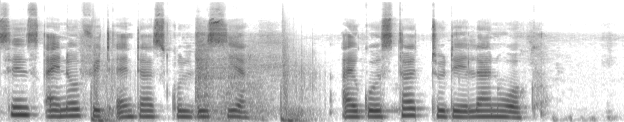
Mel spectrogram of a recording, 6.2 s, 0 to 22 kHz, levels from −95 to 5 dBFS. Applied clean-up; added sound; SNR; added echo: none; Gunshot, gunfire; 10 dB; none.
